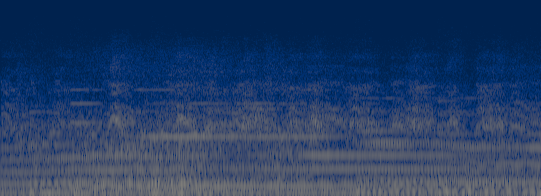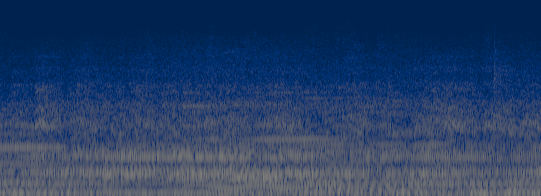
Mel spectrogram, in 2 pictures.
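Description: Dark psytrance music: sustained synth chords that change about every three and a half seconds over a continuous low bass.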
